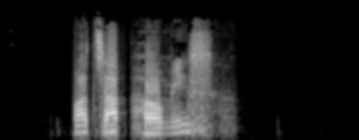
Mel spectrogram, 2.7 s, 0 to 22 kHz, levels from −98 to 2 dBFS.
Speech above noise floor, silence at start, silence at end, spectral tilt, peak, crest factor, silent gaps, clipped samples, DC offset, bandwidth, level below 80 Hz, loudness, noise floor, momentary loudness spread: over 71 dB; 0.55 s; 1.1 s; -3 dB/octave; -4 dBFS; 18 dB; none; under 0.1%; under 0.1%; 14 kHz; -62 dBFS; -20 LUFS; under -90 dBFS; 12 LU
